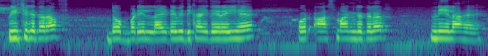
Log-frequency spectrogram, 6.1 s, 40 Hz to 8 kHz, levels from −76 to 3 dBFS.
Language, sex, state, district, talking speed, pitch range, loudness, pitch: Hindi, male, Rajasthan, Jaipur, 165 wpm, 205-220 Hz, -14 LUFS, 210 Hz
